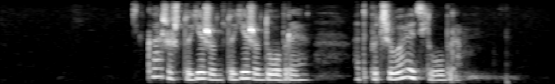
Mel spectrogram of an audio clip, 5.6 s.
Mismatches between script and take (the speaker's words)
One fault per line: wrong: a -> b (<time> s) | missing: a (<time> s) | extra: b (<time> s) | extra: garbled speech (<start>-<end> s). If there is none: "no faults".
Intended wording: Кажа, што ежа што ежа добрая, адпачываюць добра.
no faults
